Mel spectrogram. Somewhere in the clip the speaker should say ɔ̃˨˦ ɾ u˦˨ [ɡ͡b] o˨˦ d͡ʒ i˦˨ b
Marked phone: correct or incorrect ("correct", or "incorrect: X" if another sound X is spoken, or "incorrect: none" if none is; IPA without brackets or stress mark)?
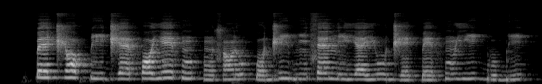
incorrect: k͡p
